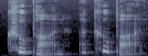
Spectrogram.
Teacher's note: the word has two syllables and the stress is on that first syllable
